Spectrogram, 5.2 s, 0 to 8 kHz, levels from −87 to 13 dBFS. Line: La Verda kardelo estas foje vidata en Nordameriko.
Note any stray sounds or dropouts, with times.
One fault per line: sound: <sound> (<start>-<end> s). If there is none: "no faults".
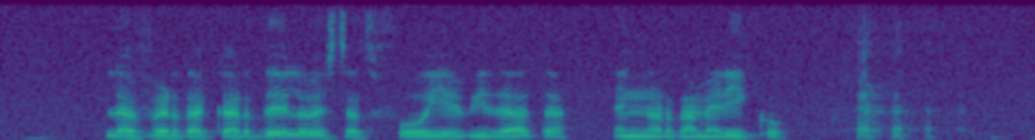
sound: laugh (4.1-4.8 s)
